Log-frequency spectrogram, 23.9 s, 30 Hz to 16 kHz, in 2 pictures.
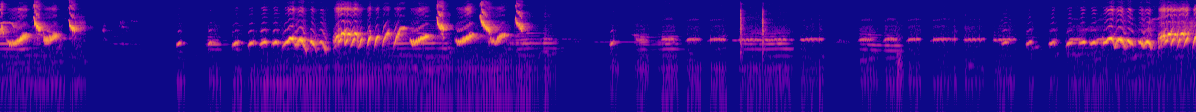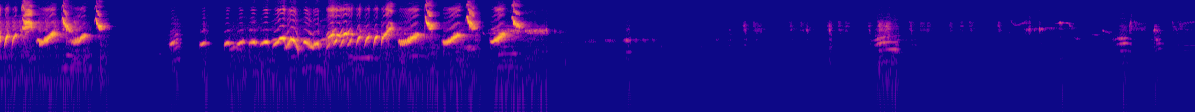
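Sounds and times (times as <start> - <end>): bird whistling and trilling: 0.0 - 0.9, 1.7 - 5.4, 6.0 - 17.5.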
